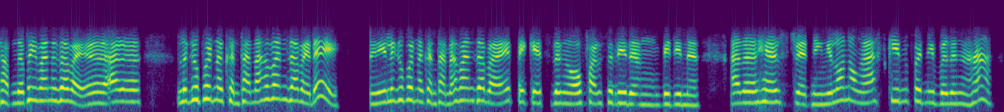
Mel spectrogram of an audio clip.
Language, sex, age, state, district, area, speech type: Bodo, female, 30-45, Assam, Udalguri, urban, conversation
